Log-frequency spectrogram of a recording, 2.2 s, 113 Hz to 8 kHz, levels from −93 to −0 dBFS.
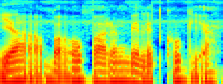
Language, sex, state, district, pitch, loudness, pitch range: Garo, female, Meghalaya, South Garo Hills, 115 Hz, -16 LUFS, 105-120 Hz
